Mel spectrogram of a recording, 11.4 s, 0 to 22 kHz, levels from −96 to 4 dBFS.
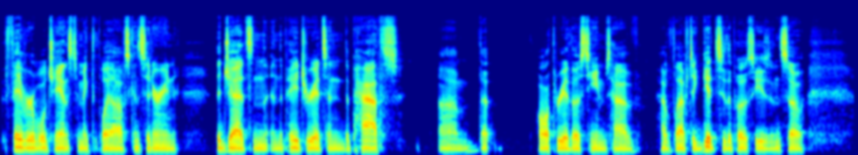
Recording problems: none

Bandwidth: 14.5 kHz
